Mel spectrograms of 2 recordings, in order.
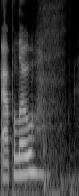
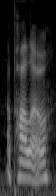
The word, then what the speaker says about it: Apollo: I've always pronounced it like apology. Apollo? How did I say it the first time? Apollo. Oh yeah, I put emphasis on the po, don't I? Apollo.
